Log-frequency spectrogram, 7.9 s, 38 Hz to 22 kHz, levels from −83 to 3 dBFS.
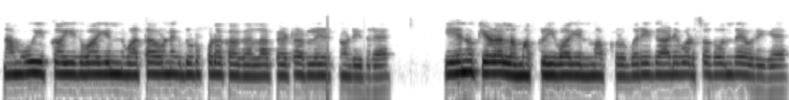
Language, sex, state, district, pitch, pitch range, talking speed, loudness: Kannada, female, Karnataka, Shimoga, 195 Hz, 185-205 Hz, 135 wpm, -15 LUFS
